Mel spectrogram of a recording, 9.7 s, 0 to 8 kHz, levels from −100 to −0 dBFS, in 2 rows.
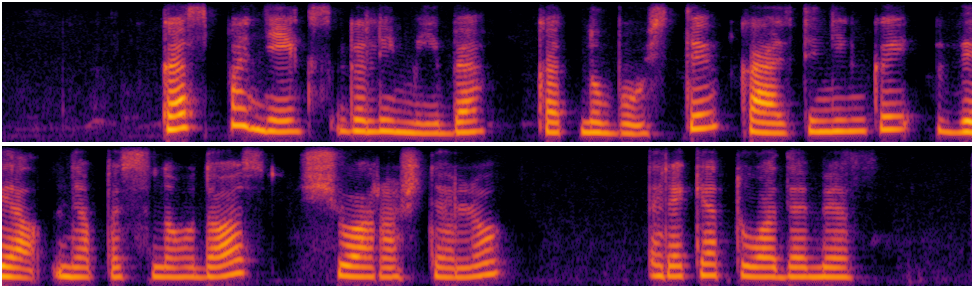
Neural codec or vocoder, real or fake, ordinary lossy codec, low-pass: vocoder, 24 kHz, 100 mel bands, Vocos; fake; Opus, 16 kbps; 7.2 kHz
